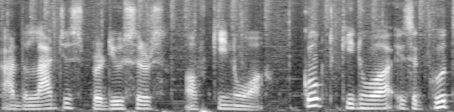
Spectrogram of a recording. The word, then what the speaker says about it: quinoa: pronounced as quinoa.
